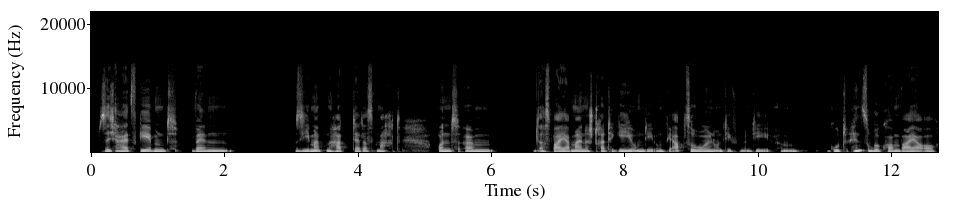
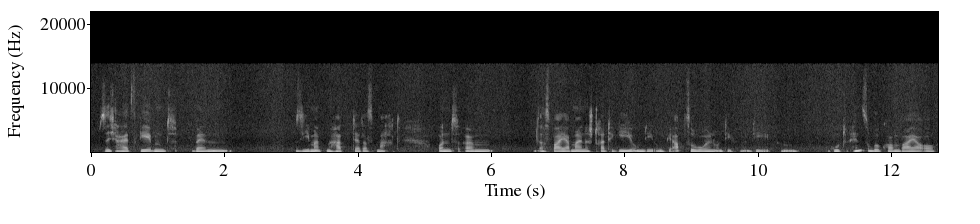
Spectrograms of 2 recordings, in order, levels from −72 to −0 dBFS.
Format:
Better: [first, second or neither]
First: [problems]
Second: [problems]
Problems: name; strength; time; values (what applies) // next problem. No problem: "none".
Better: first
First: none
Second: hiss; noticeable; throughout; 15 dB below the speech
